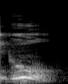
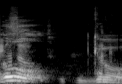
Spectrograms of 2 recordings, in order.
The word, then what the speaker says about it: Gould: call him Baron no his name say it right damn it his name is Daddy ghoul okay gold according to Daddy Gould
